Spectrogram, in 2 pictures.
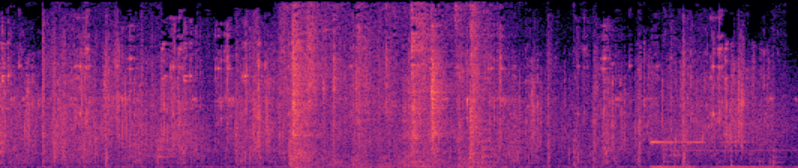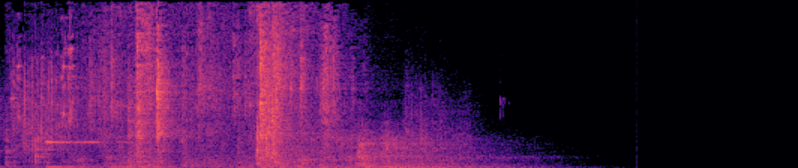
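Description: A heavy metal gate rattles and clanks.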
